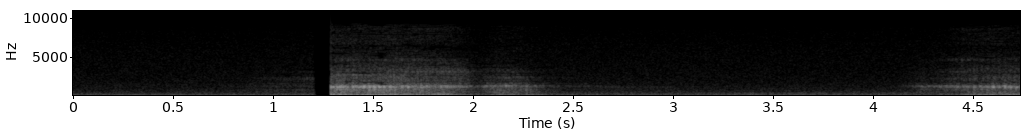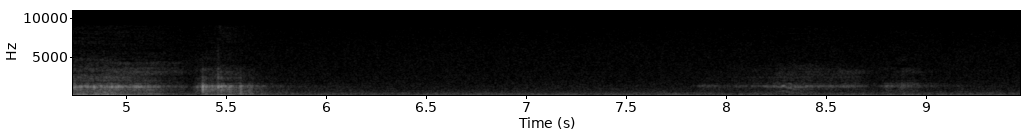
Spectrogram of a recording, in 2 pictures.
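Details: Snoring recorded with a smartphone snore-recording app: three rough, rumbling snores recur with each breath in, about 19 a minute, in a quiet room.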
